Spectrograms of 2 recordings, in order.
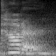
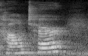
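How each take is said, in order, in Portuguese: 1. Ela é dita mais rápido, com sotaque americano. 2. Ela é dita com sotaque britânico. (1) "no americano eles falam counter, um pouco mais rápido" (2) "No britânico eles falam counter"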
